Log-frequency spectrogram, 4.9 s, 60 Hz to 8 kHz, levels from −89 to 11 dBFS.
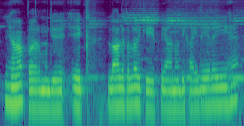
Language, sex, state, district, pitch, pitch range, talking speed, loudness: Hindi, male, Uttar Pradesh, Saharanpur, 125 Hz, 120-135 Hz, 145 wpm, -16 LUFS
